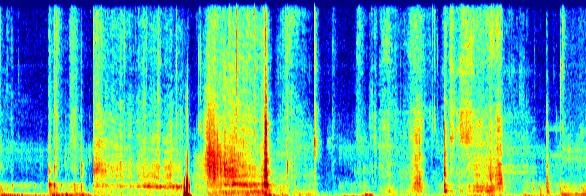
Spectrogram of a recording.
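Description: Hand sanding on fiberglass: short, irregular scraping strokes of sandpaper along a panel edge, with one sharp knock about three seconds in.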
